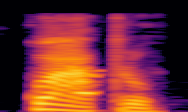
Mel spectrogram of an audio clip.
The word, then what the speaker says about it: quatro: Nice and long first syllable. Quatro. So I think the T belongs to the second syllable, not to the first. Not quatro, but quatro.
